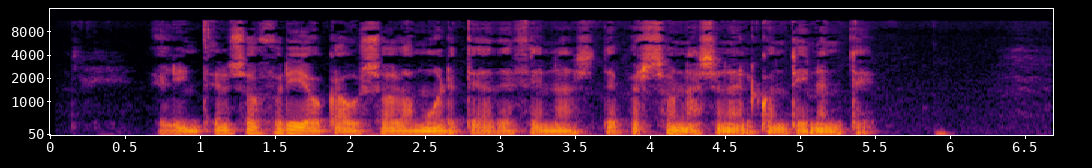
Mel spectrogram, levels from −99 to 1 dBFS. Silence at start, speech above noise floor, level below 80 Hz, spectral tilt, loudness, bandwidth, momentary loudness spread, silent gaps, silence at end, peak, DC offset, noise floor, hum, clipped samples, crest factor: 0.7 s; 39 dB; -42 dBFS; -5.5 dB/octave; -28 LUFS; 11.5 kHz; 8 LU; none; 0.7 s; -12 dBFS; under 0.1%; -66 dBFS; none; under 0.1%; 18 dB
